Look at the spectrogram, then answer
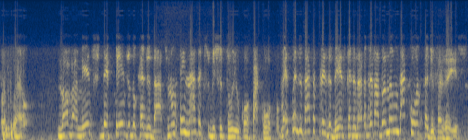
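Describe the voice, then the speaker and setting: With noticeable background noise, a man talks at a moderate pace. His pitch is high and swings very widely. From Minas Gerais, Brazil (Belo Horizonte). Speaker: political marketing consultant and author. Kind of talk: radio interview.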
